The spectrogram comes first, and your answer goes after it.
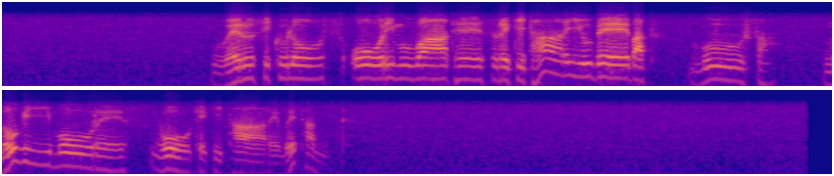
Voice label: Recitatio, latin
